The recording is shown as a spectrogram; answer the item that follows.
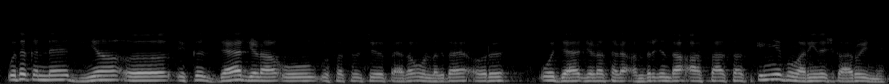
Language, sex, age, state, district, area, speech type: Dogri, male, 45-60, Jammu and Kashmir, Jammu, rural, spontaneous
